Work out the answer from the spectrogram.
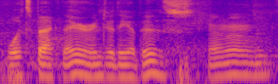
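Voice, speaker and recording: A man's voice: fairly low pitch, level tone, normal speed. A man vlogging on a cave tour, making casual, joking asides to his camera. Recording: noisy cave camera audio.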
